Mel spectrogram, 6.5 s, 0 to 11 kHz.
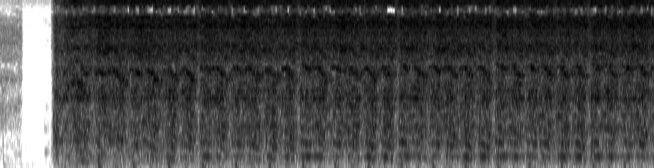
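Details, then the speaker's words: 1991 Mitsubishi Montero RS, freshly rebuilt engine, coil disconnected to prime oil and coolant: steady rhythmic starter cranking at an even pace, no firing; normal cranking without ignition. "So what I've done here is I've disconnected the coil. So we're gonna give it a bunch of cranks, make sure that there's fluid going throughout the whole thing, make sure oil and coolant are getting circulated."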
